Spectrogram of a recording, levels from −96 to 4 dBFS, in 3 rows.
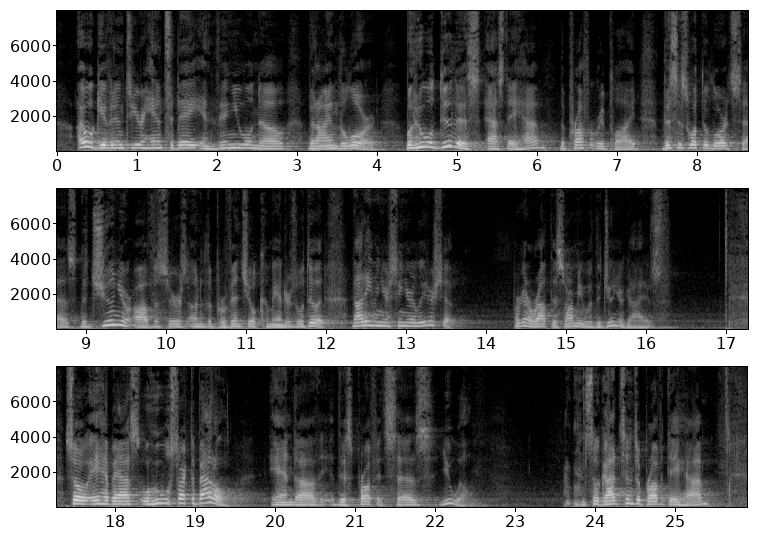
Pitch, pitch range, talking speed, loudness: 155 Hz, 135-185 Hz, 190 wpm, -23 LUFS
